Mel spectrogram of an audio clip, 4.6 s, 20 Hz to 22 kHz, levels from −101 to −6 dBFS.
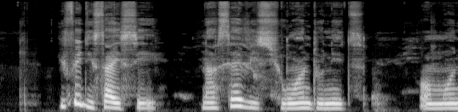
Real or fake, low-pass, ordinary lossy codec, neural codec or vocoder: fake; none; none; vocoder, 48 kHz, 128 mel bands, Vocos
